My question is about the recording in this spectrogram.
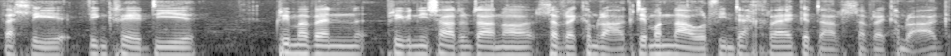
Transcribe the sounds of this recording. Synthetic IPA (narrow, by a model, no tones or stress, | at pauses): vɛɬiviːnkʰreːdi | pʰr̥iːmavɛnpʰriːviniʃaːdəmdaːnɔɬəvrɛkʰəmraːɡdɪmɔnnːawrviːndɛχrɛɡədarɬəvrɛkʰəmra̰ːɡ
